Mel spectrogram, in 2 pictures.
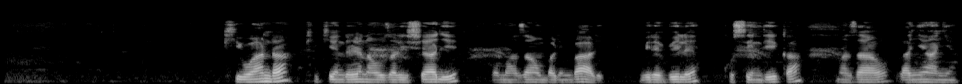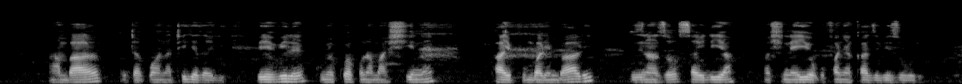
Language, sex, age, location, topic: Swahili, male, 18-24, Dar es Salaam, agriculture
